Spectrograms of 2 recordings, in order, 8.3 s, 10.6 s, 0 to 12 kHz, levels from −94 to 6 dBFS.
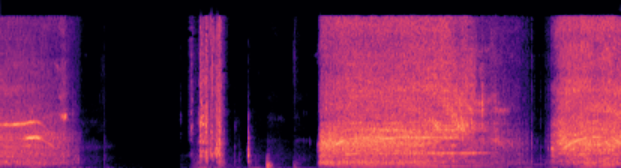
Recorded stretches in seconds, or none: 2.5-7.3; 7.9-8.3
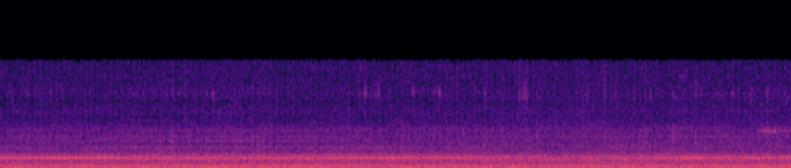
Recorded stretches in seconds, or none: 0.0-1.4; 4.6-7.0; 7.5-9.6

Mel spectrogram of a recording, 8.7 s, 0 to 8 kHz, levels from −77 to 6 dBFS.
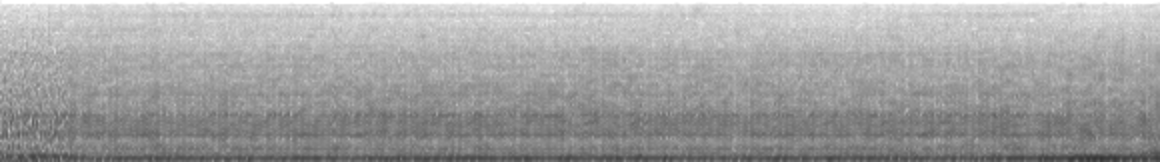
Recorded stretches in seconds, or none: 0.0-0.5

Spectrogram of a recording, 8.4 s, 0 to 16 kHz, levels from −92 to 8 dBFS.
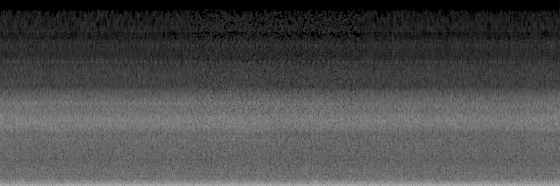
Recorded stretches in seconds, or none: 2.9-5.4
